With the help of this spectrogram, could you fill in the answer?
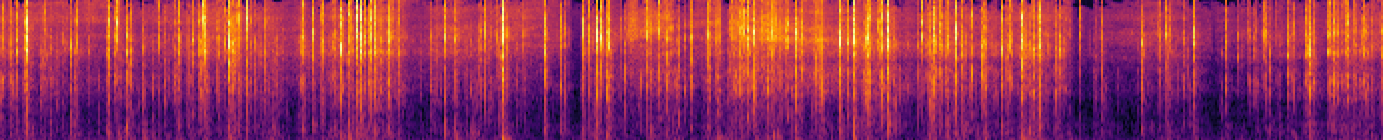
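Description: A large, hollow, silver inflated mylar foil letter balloon is scratched and tapped on its wrinkled surface with fingertips and nails. Dense, bright crinkling and crackling fills the clip with many quick, sharp taps and scratches. The sound is mostly high-pitched with very little low end, and it swells and dips in bursts throughout.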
